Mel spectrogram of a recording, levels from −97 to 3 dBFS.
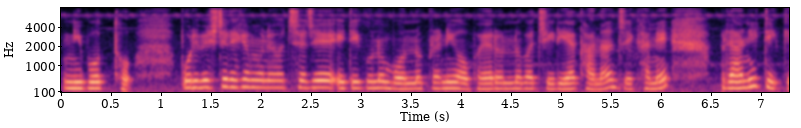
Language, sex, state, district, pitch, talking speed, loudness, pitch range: Bengali, female, Tripura, West Tripura, 220 Hz, 115 wpm, -17 LUFS, 200-240 Hz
